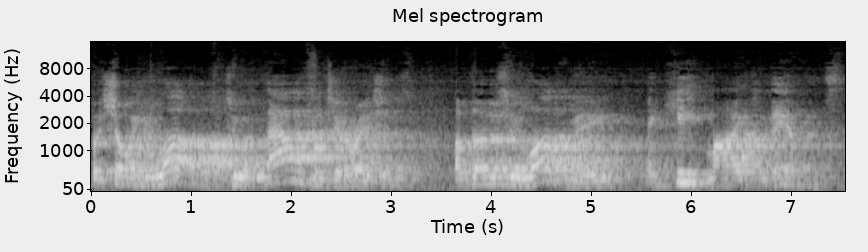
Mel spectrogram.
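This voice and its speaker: Very slow speech with very wide pitch swings, strong room echo and light background noise. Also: man. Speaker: pastor. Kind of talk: sermon. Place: church.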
